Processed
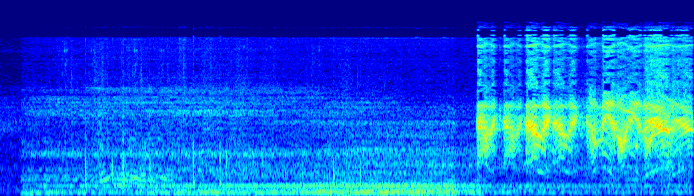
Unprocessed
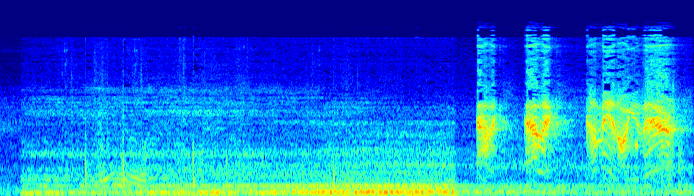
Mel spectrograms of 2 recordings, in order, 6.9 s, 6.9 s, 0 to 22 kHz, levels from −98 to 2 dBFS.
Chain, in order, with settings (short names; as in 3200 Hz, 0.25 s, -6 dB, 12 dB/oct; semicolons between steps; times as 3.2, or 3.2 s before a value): tilt +3.5 dB/oct; on a send: echo 0.267 s -5 dB; on the sum: gain -9 dB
